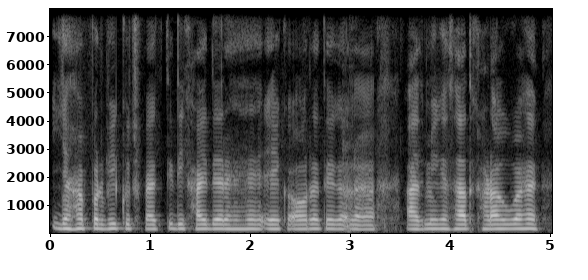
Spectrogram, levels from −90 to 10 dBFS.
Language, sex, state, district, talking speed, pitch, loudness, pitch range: Hindi, male, Uttar Pradesh, Ghazipur, 205 wpm, 160 Hz, -20 LUFS, 160-165 Hz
